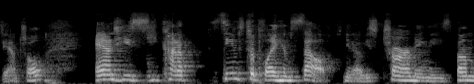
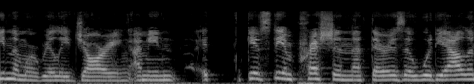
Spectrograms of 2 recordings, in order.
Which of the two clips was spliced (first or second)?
first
